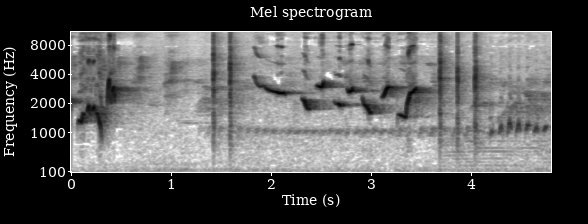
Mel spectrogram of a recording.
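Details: White-rumped shama in full song: sharp clicks, then a fast run of clear whistled notes sliding up and down, ending in a short series of quick low repeated notes.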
